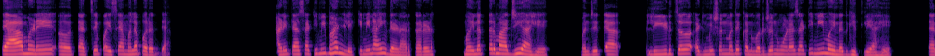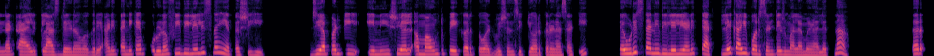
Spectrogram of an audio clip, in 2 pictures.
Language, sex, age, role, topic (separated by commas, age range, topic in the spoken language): Marathi, female, 30-34, guest, तुमच्या आयुष्यातलं एक गाणं तुम्ही कसं वर्णन कराल?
